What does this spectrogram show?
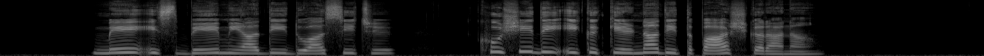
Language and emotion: Dogri, sad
